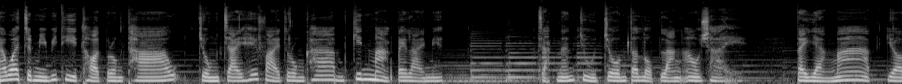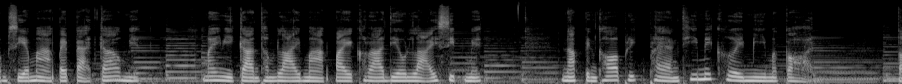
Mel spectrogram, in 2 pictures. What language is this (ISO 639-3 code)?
tha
